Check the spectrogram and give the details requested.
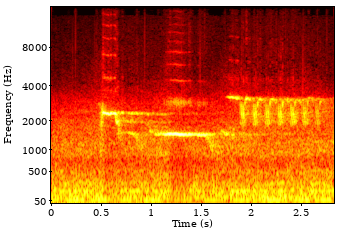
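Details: Towhee song slowed down to reveal its musical intervals of a fourth and a fifth, which the bird varies from day to day: a clear high whistle drops to a lower held whistle, then a quick buzzy trill of about eight notes over a low rumble.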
